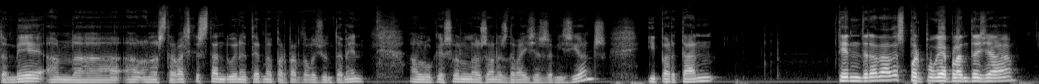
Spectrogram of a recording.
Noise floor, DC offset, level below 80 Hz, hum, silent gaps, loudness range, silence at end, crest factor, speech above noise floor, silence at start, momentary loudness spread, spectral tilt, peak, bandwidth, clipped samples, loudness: -46 dBFS; under 0.1%; -42 dBFS; none; none; 7 LU; 0.1 s; 16 dB; 30 dB; 0 s; 12 LU; -6 dB/octave; 0 dBFS; 15.5 kHz; under 0.1%; -17 LUFS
